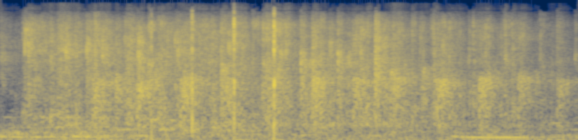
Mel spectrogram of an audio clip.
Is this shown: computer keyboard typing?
no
